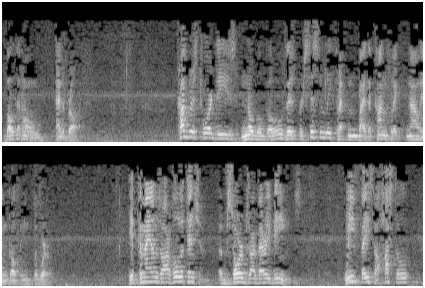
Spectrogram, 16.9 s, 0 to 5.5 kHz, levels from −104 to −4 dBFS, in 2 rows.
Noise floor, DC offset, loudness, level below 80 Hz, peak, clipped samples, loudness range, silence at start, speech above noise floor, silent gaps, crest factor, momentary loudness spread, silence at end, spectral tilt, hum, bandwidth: -48 dBFS; under 0.1%; -23 LUFS; -54 dBFS; -4 dBFS; under 0.1%; 6 LU; 0 s; 26 dB; none; 20 dB; 12 LU; 0 s; -8.5 dB/octave; none; 5 kHz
